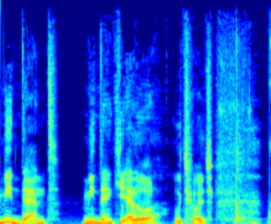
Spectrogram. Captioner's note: claps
